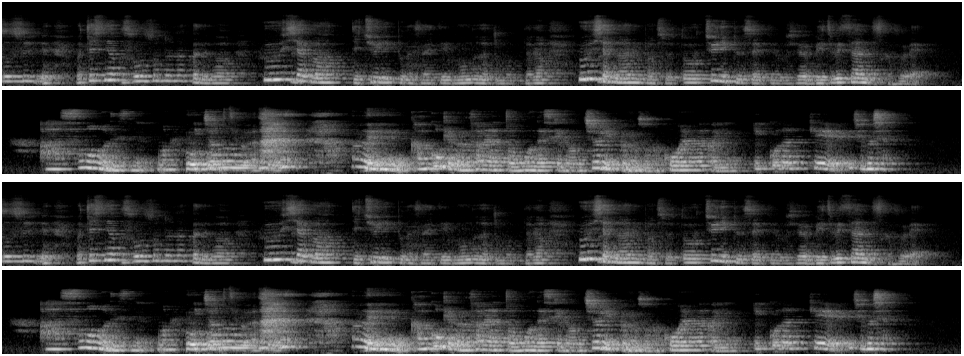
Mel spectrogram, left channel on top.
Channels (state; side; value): identical; both; correlation 1.00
